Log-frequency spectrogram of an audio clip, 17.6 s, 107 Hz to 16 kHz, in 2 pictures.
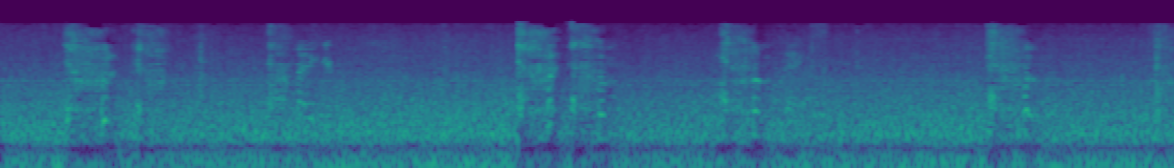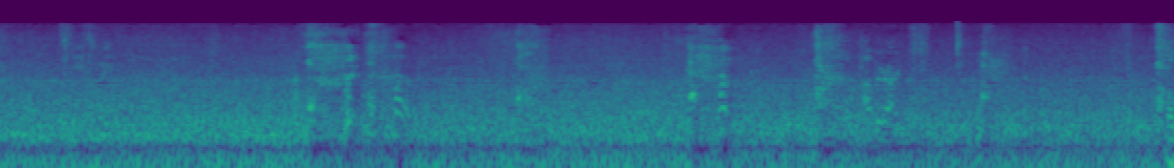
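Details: An adult woman has a second sustained coughing fit of the day aboard her campaign plane during a press conference on 9/5/2016, over steady cabin drone.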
